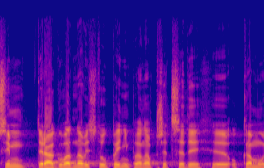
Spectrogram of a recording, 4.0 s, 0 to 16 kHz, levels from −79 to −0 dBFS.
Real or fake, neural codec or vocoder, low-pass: real; none; 14.4 kHz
